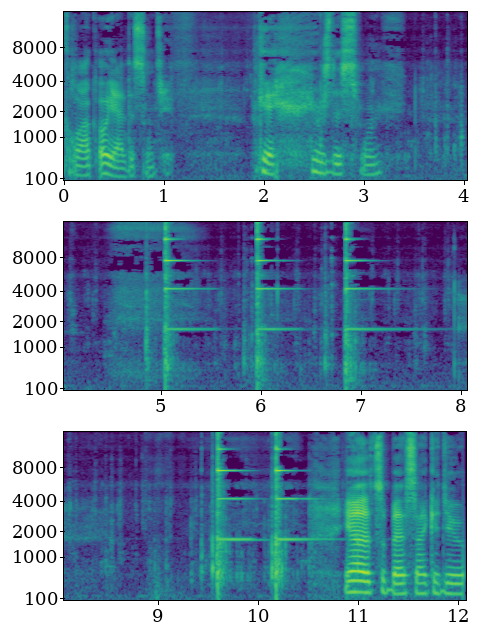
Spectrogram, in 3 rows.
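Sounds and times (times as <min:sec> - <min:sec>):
alarm clock bell dings: 0:05.1 - 0:07.6, 0:09.6 - 0:11.0.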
